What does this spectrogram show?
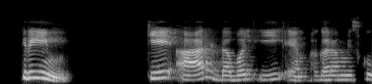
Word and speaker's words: क्रीम: क्रीम, KREEM, अगर हम इसको उच्चारण करें, KREEM, पर आप लिखेंगे हिंदी में ही।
